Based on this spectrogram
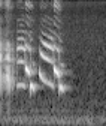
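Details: A tame Asian pied starling giving a brief harsh phrase of a few slurred, wavering whistled notes sliding downward, lasting under a second.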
